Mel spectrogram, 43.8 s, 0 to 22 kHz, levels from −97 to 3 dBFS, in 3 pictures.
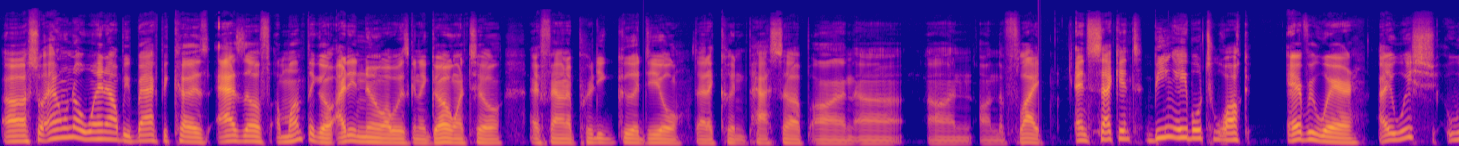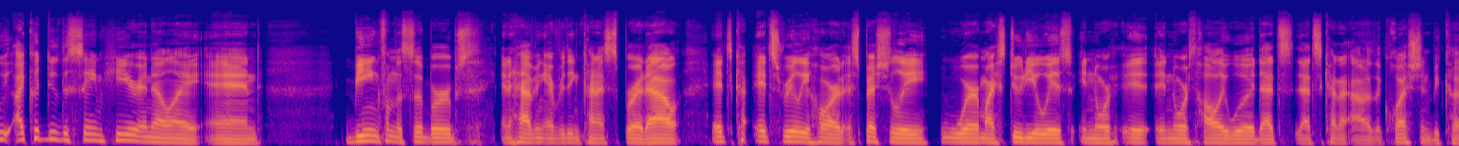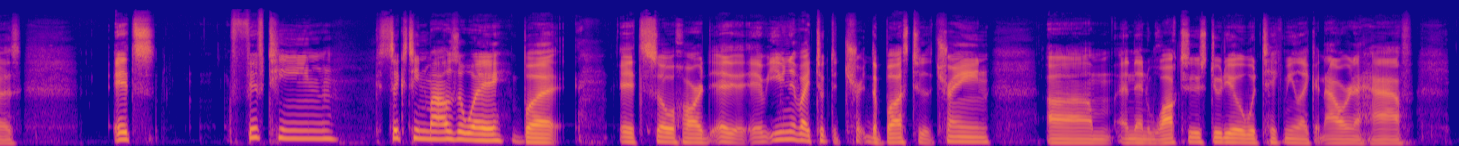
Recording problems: none

